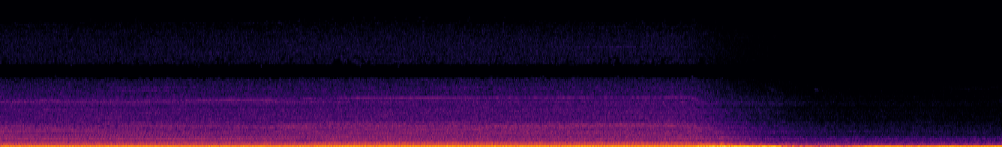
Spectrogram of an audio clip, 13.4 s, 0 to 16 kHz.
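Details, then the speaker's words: Chevrolet Tahoe at idle, oil pressure tester reading just under 60 psi versus 45 on the dash gauge: steady smooth deep hum, no knocks or ticks, then a short dip as the engine shuts off; normal idle. "so this is reading just under 60 at idle the gauge is reading 45."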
